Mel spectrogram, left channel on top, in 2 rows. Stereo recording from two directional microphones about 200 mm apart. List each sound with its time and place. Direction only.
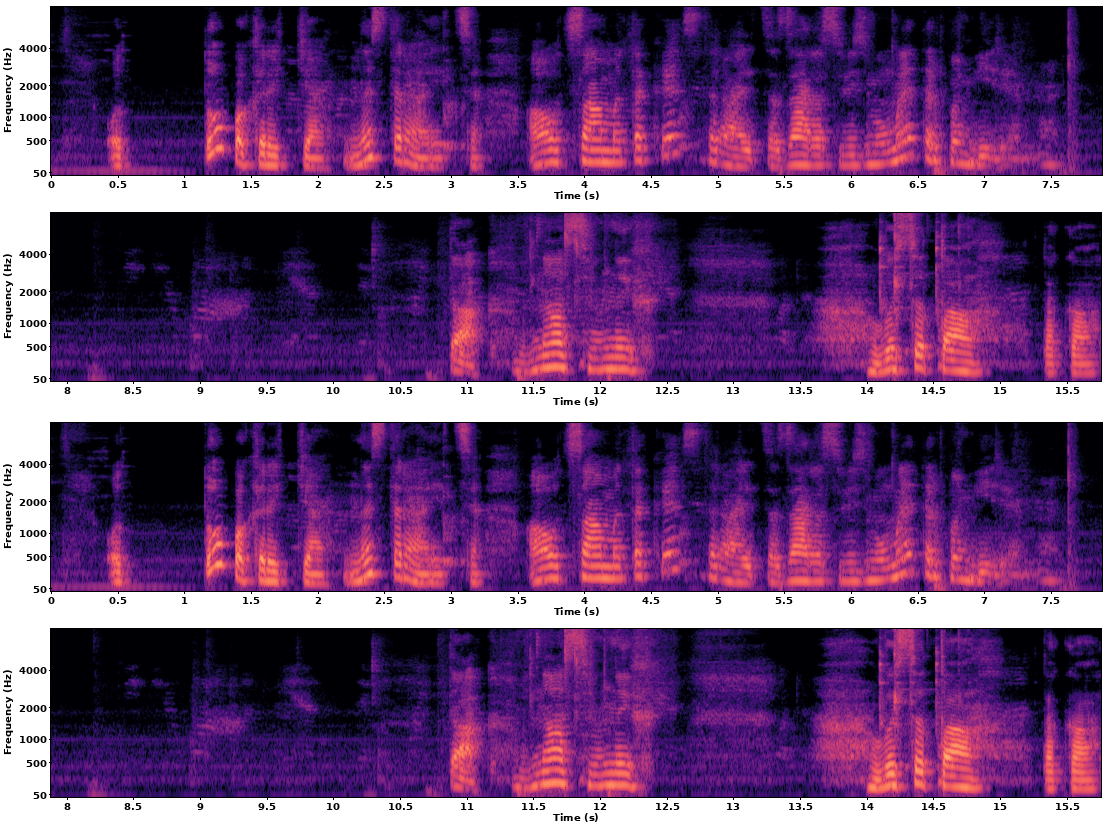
0.4 s speech: 45° right (ahead or behind); by 7.0 s 25° right (ahead or behind)
10.8 s speech: 30° right (ahead or behind)
13.1 s a sound: 45° right (ahead or behind)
